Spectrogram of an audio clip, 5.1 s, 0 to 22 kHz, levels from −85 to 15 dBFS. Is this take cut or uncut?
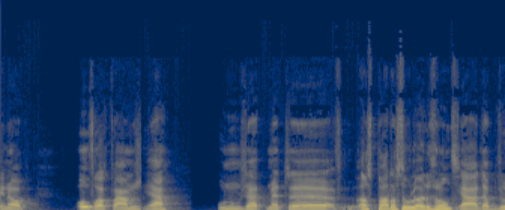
cut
